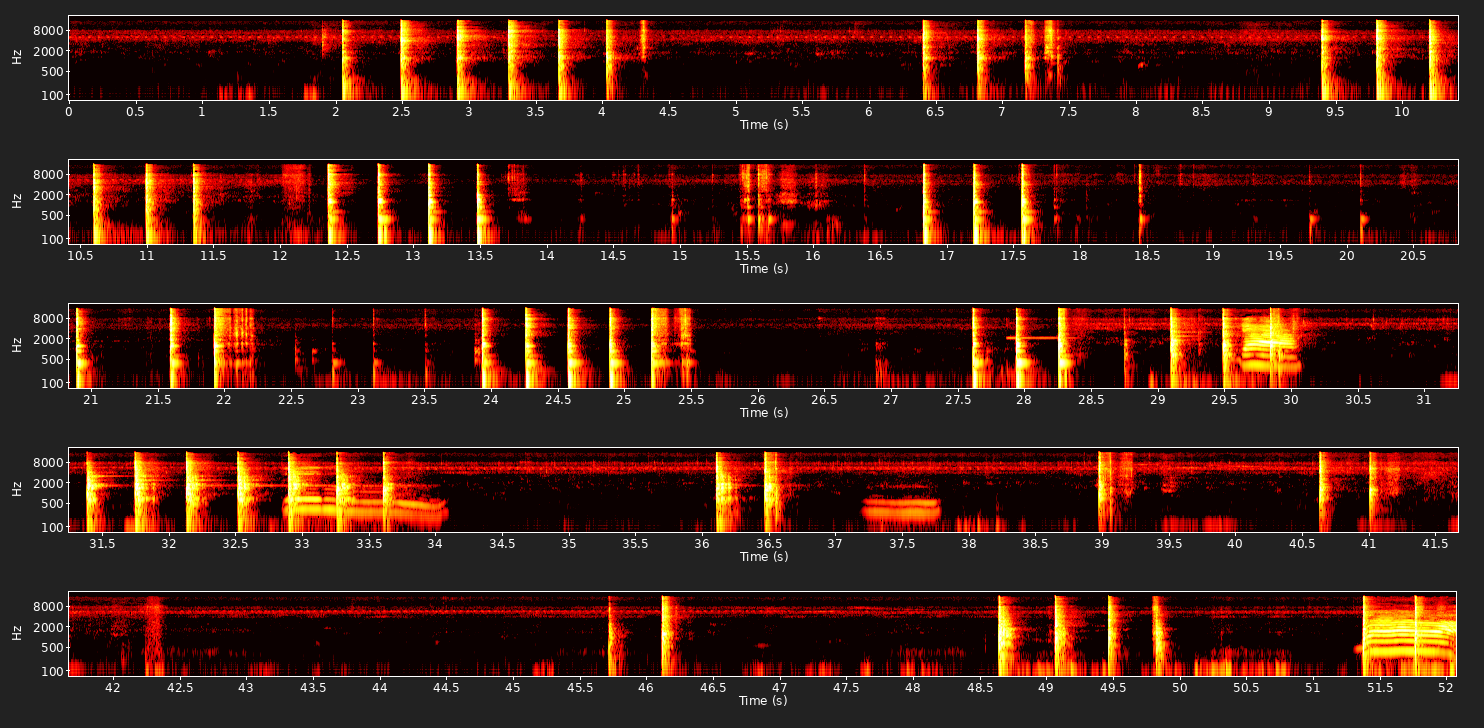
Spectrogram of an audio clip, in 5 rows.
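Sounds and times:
metal tool knocking inside bamboo: 0:27.6 - 0:29.7, 0:31.4 - 0:33.7, 0:36.1 - 0:36.6.

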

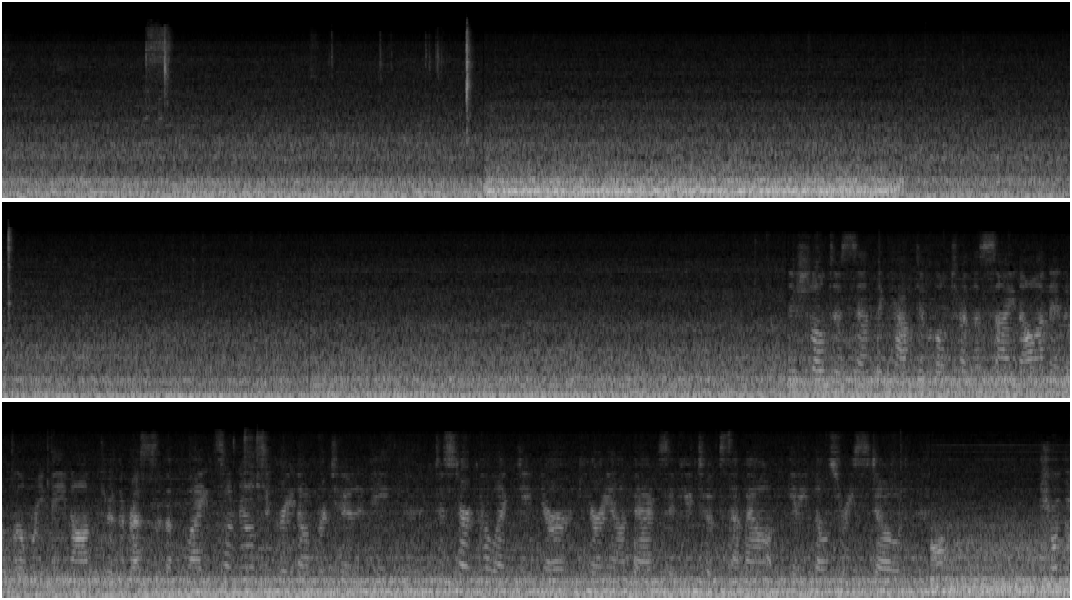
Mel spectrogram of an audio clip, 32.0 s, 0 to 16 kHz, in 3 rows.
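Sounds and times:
airplane cabin engine roar: 0:00.0 - 0:32.0.

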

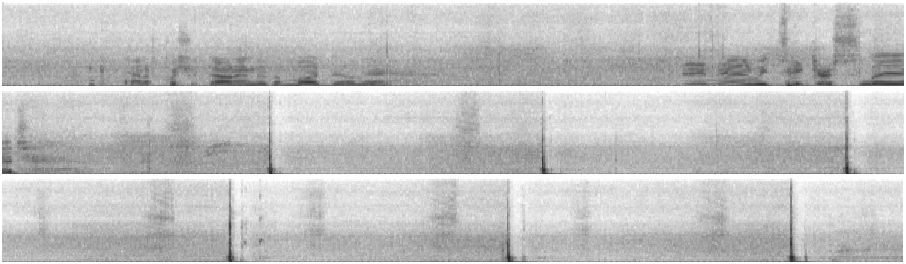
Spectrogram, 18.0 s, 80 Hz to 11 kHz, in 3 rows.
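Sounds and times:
sledgehammer pounding wooden post: 0:07.7 - 0:08.0, 0:09.1 - 0:09.9, 0:11.6 - 0:11.9, 0:13.5 - 0:13.8, 0:14.9 - 0:15.7, 0:16.7 - 0:17.6.

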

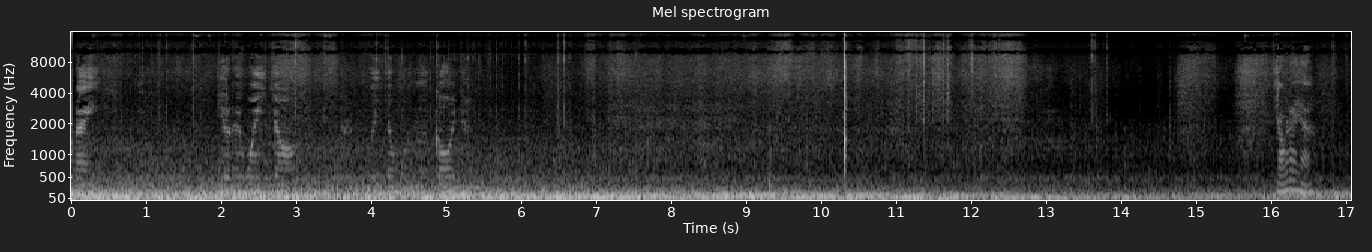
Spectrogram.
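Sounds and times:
car cabin road and engine rumble: 0:00.0 - 0:17.0.

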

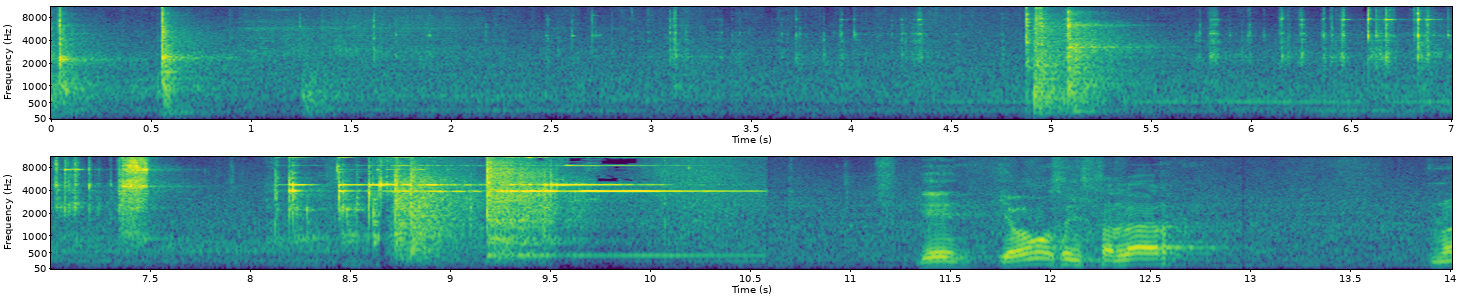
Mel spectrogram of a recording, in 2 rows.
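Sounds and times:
metal clicks and clinks: 0:05.7 - 0:10.6
ringing metal clink: 0:06.2 - 0:10.6.

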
